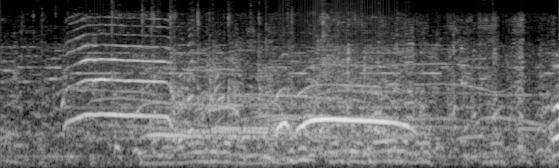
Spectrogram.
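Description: Festival crowd noise with two long, high-pitched held calls, the second and louder one about two seconds in.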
